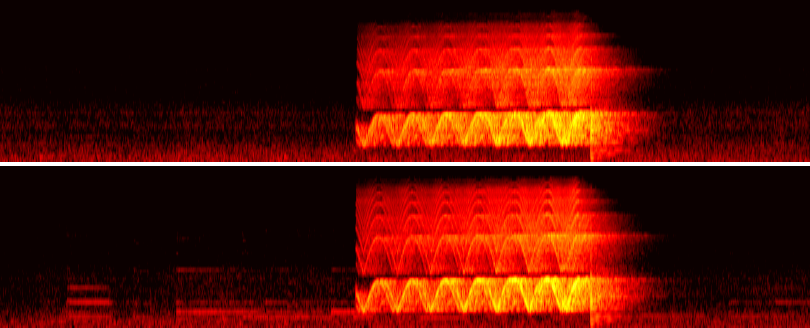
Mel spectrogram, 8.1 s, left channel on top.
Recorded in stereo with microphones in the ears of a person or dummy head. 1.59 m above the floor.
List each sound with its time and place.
3.6 s a siren: 80° right, 5 m; by 5.8 s 75° right (ahead or behind), 7 m
5.9 s a thud: 10° right (ahead or behind), 3.5 m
